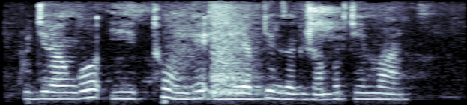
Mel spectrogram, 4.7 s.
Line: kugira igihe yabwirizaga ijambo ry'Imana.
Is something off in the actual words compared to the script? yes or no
yes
